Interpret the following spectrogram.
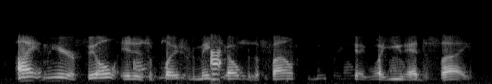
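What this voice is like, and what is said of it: Texas accent, not South Texas. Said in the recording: “you can tell by my accent I'm not from South Texas like KC”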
